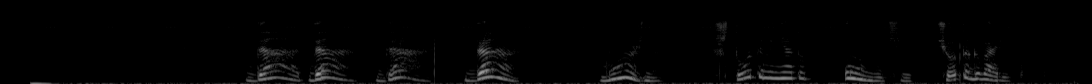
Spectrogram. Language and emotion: Russian, positive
